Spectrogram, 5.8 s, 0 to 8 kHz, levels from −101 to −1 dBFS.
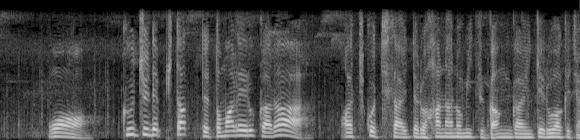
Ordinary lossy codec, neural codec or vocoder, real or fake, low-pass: none; none; real; 7.2 kHz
